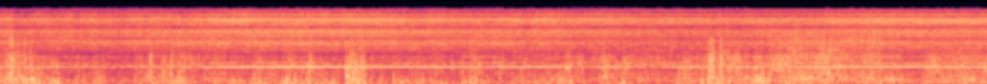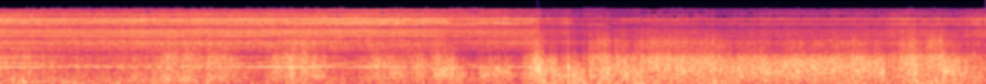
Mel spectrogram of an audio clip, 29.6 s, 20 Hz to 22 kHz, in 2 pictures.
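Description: Blade 300 CFX electric RC helicopter hovering in gusty wind, its motor and rotor giving a steady whine over heavy wind noise on the microphone. About two-thirds of the way through, the whine fades as the helicopter climbs away, and the wind noise takes over.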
